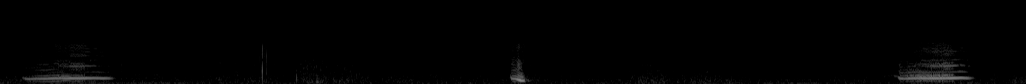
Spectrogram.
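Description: Soft, short, faintly whistling snores from a sleeping cat, with a long pause between breaths and quiet room noise.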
